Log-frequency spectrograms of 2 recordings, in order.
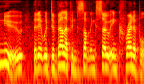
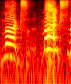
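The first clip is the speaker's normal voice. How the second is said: high, loud yell to a teammate; screamed plea; shouting in dismay; 10 dB louder, much slower than usual. Real, not acted. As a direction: cry out in real panicked disbelief. Calling out to teammate mid-play.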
